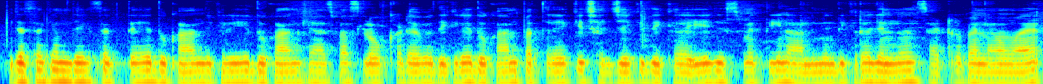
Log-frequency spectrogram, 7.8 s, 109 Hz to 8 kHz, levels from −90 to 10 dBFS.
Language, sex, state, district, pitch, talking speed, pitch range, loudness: Marwari, male, Rajasthan, Nagaur, 105 Hz, 275 wpm, 100-105 Hz, -20 LUFS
